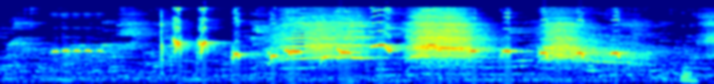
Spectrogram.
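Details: Wild greater green leafbird singing in the forest: a run of short clear whistled notes near the start, then varied slurred whistles and chirps broken by a harsh, noisy rasp in the middle, with faint low background.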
